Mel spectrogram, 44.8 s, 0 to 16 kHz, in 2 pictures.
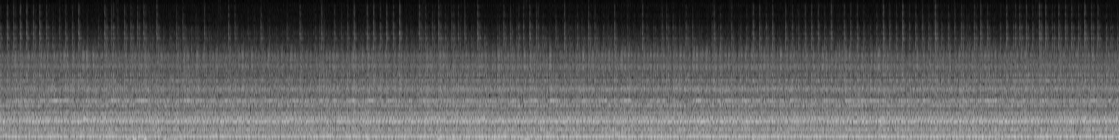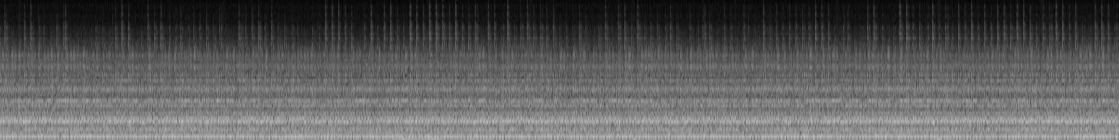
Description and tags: Small construction fan (LOOP) 20130424
A small (noisy) construction fan placed in my basement recorded with a Zoom H2. The recording is cut so you are able to loop it.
